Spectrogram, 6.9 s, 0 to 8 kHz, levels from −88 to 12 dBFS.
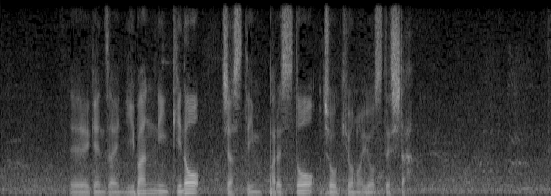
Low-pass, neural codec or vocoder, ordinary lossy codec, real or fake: none; none; none; real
